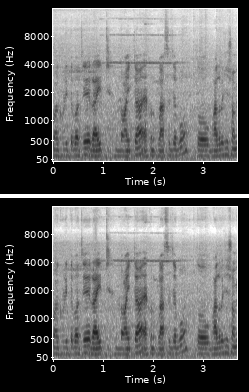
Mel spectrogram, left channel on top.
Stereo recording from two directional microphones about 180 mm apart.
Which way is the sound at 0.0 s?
10° left (ahead or behind).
